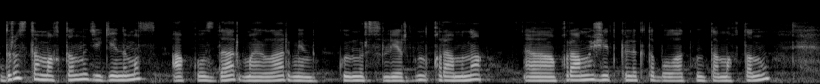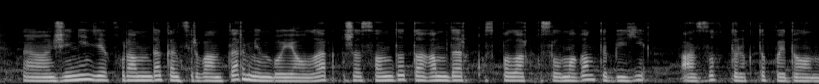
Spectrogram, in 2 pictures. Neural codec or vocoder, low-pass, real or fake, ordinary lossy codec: codec, 16 kHz, 4 kbps, FunCodec, trained on Chinese and English, 50 frames a second; none; fake; none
